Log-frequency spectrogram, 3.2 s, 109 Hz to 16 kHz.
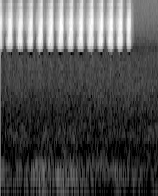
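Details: At Obir, Austria, on 30 July 2022, an Alpine grasshopper gives loud, evenly spaced, high hissing syllables, about thirteen in a row, before stopping abruptly into near silence.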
